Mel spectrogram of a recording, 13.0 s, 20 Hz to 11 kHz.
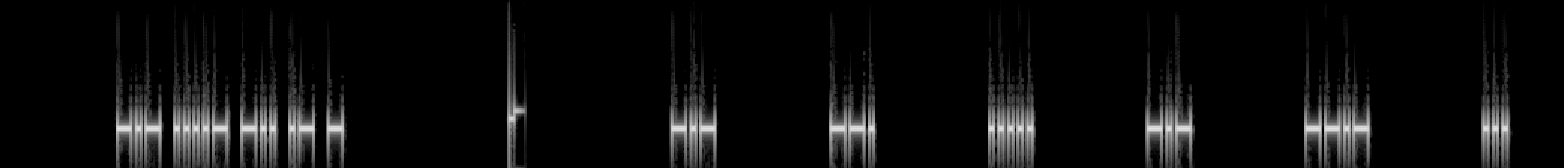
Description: Morse code, heard as a keyed tone, about 30 wpm, spaced as for 12 wpm, 700 Hz. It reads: K4DAT KG5KQS
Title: USA Call Signs - 8x Character Spacing - 30wpm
